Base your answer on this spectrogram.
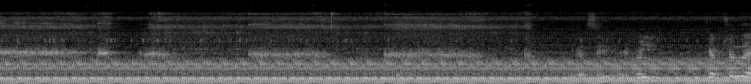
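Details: Otica OSUC-11 portable phlegm suction machine demonstration at maximum suction, drawing water from a bottle: steady motor hum with pulsing drone and gurgling as water goes up the tube.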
